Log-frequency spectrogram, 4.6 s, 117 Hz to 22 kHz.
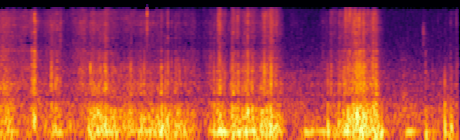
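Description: Fingertips and short nails scratch and rub the textured face of a thin, solid, round cork board about 20 cm across, held upright in front of the microphone with both hands. The result is quiet, dry, scratchy rubbing in several soft bursts, with bright crackly edges over a low, steady hum.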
